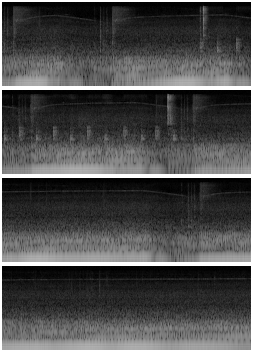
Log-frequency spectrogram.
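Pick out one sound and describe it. A truck engine hums low and steady, dipping briefly now and then as gears change.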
